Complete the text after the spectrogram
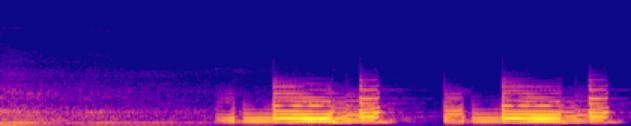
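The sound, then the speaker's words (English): A low rumble builds into a loud bus engine as the bus arrives at a stop on the way to IKEA in France. The engine roars and revs in several strong bursts, its deep droning tone rising and dropping, with no voices. “As he tries to explain that it's a stop, the bus booms into existence. The loud engine makes us both jump.”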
